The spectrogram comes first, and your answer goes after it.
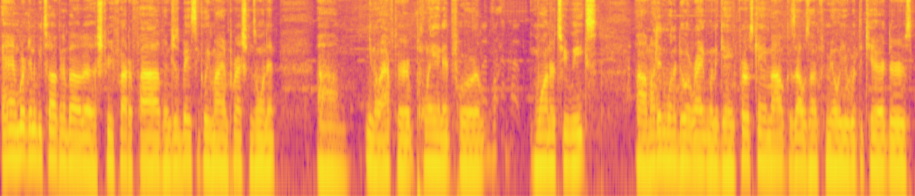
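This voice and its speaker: A young man with a hoarse voice, giving a casual, rambling gaming commentary full of fillers and restarts. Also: medium pitch, flat delivery, brisk, dark tone, faint music behind. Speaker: gaming video host.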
